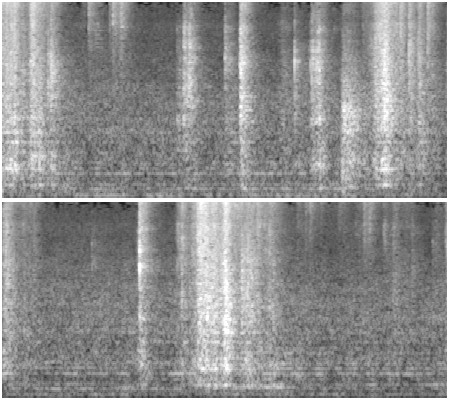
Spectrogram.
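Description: Metal parts clink and tap as they are handled.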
